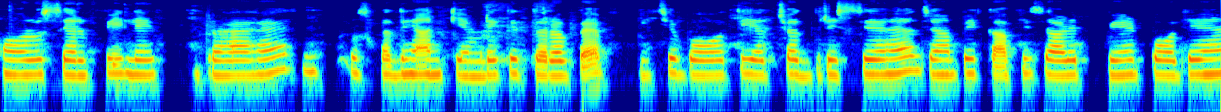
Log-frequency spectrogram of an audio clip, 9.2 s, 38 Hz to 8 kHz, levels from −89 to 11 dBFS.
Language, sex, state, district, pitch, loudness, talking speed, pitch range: Hindi, female, Bihar, Gopalganj, 230 Hz, -17 LUFS, 170 wpm, 225-240 Hz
